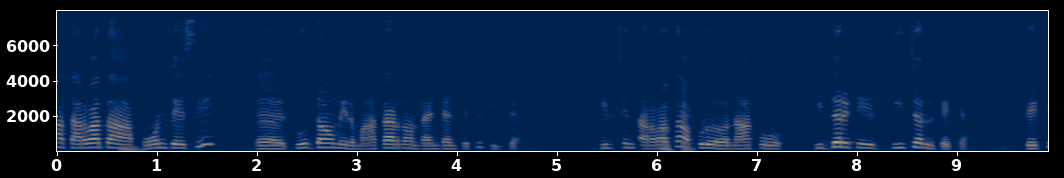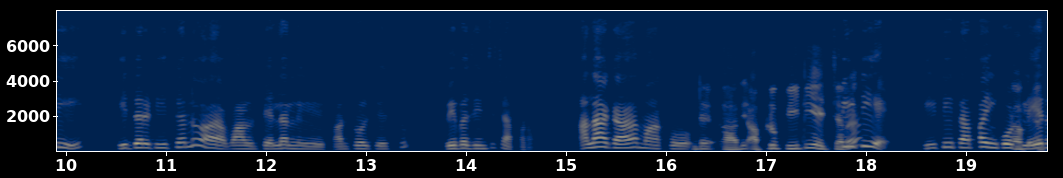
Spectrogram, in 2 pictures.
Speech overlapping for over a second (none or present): none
